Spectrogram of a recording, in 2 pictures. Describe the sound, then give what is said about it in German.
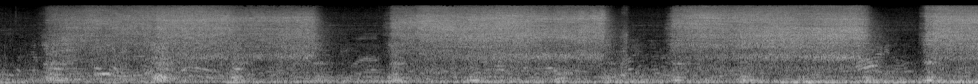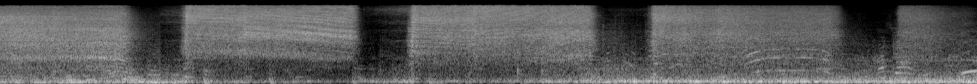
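Loud, steady hissing of steam from a class 44 steam locomotive standing on the large outdoor grounds of the Meiningen steam locomotive works in fine autumn weather, broken by short regular pauses every couple of seconds, with faint low mechanical rumbling beneath and no clear speech. “Er geht zielstrebig auf eine Dampflok der Baureihe 44 zu.”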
